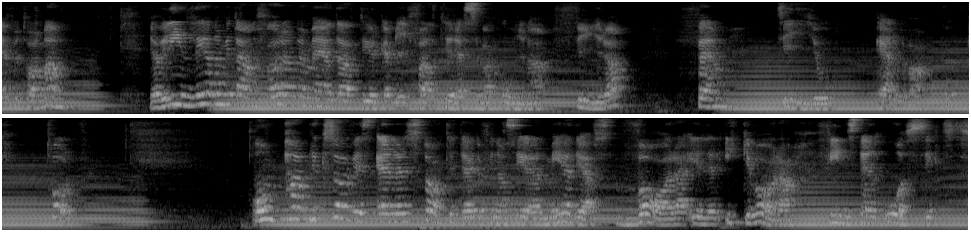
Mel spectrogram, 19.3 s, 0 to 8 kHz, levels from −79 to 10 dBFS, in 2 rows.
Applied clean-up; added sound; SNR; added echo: none; Bowed string instrument; 3 dB; reverberation time 0.3 s.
